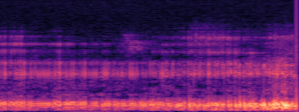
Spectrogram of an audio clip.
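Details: Lynx producing a short, throaty growl, low and grating, swelling slightly louder toward the end.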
